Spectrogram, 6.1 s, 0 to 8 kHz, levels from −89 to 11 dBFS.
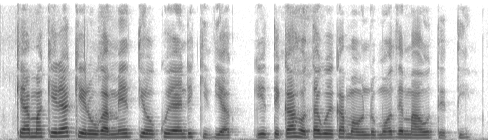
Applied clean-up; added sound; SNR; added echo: none; none; none; none.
